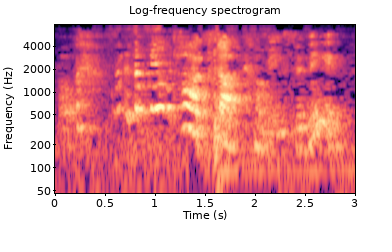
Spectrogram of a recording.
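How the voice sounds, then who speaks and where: A woman's voice: extremely high pitch, wildly swooping pitch, normal speed, heavily acted. A woman playing a vain, needy actress who speaks dramatically, recorded live on a theater stage. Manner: dramatic, wheedling. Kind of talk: live stage comedy acting. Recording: very echoey noisy stage from far off.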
